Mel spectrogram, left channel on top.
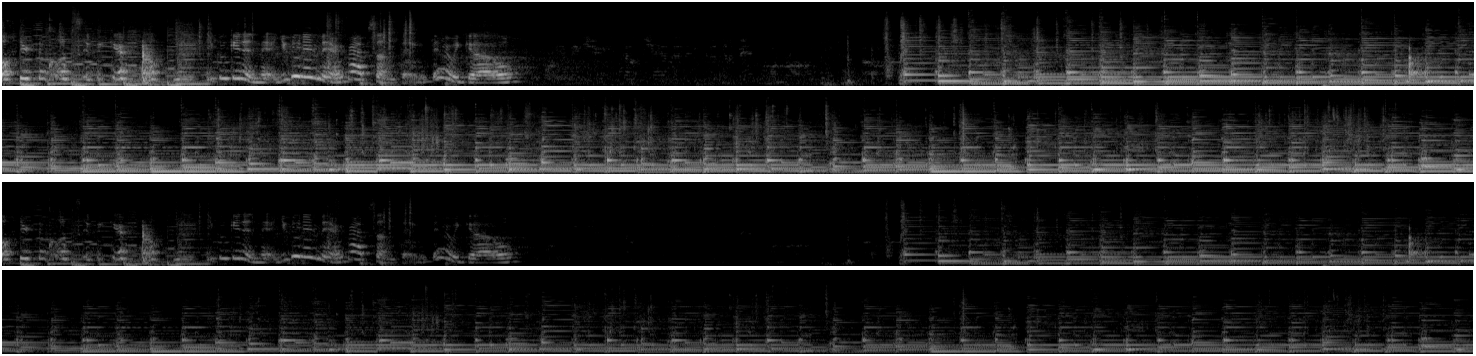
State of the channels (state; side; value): quieter; right; 11.0 dB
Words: you're so close. Be careful. You go get in there. You get in there and grab something. There we go.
